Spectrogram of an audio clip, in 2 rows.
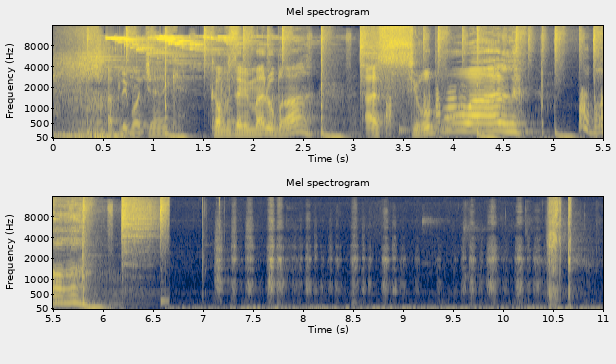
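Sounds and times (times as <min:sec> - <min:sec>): dog panting: 0:07.2 - 0:10.4.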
